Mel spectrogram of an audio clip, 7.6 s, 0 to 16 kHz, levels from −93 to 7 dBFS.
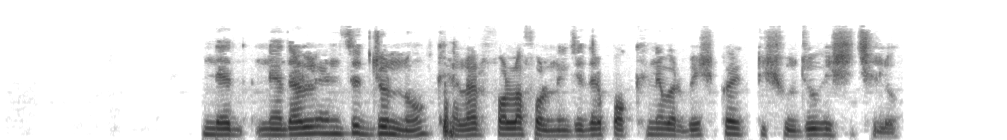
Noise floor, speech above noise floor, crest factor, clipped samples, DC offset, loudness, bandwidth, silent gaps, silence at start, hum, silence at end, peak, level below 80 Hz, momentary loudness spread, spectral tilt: under -90 dBFS; over 73 dB; 16 dB; under 0.1%; under 0.1%; -18 LUFS; 7.4 kHz; none; 1.5 s; none; 0.85 s; -2 dBFS; -56 dBFS; 9 LU; -6.5 dB/octave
